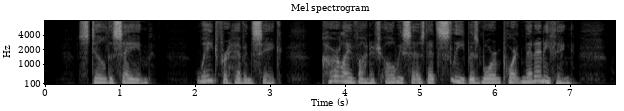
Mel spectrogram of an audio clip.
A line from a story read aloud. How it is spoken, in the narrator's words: whispered Princess Mary with a sigh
